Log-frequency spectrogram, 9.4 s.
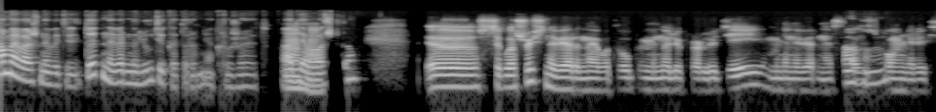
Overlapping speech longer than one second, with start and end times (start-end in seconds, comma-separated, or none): none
